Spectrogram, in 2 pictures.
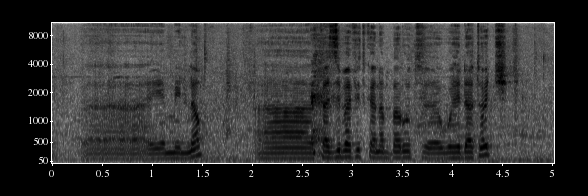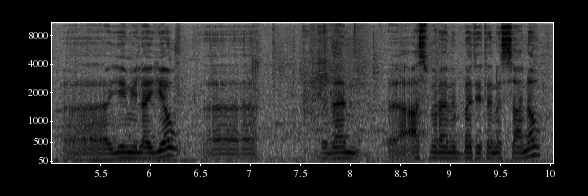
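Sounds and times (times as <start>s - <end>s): man speaking into microphones: 0.2s - 10.0s.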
